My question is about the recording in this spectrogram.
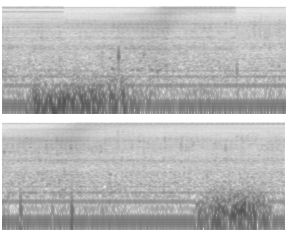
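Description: Faint steady trickle of shallow running water over stones, with two brief low rumbles, one about half a second in and one near the end.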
